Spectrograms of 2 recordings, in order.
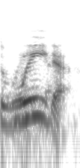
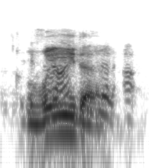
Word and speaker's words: Oeida: And then I never told you how to pronounce my name. It's Oeida. Oeida. Yes, it starts with an O, but it's Oeida. It's French.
